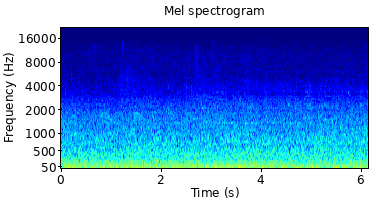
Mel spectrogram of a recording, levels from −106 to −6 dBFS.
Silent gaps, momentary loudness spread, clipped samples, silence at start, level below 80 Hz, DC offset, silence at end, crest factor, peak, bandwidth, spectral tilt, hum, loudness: none; 1 LU; under 0.1%; 0 s; -54 dBFS; under 0.1%; 0 s; 12 dB; -40 dBFS; 16 kHz; -8 dB/octave; none; -55 LUFS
